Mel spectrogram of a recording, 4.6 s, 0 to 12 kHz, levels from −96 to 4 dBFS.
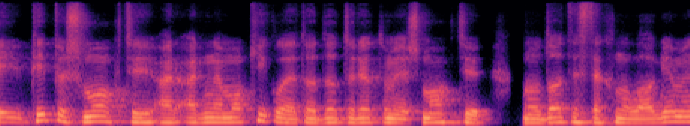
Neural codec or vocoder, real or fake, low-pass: codec, 24 kHz, 0.9 kbps, DualCodec; fake; 10.8 kHz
